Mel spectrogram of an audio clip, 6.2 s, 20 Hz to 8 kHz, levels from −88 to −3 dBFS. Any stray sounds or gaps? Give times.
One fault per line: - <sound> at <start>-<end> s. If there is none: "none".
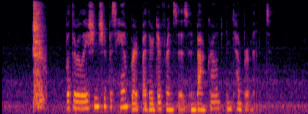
- sneeze at 0.6-0.9 s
